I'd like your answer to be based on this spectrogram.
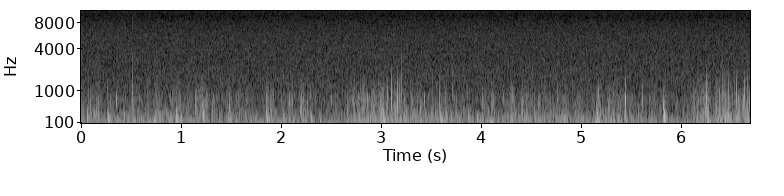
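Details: Stomach sounds on a day with smoothie breakfast and salad, owner noting her stomach stayed quiet even when hungry: soft, frequent, steady gurgles and pops from the belly; ordinary bowel sounds of digestion.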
